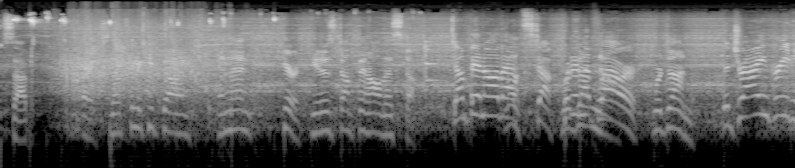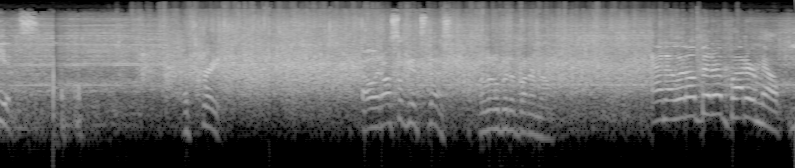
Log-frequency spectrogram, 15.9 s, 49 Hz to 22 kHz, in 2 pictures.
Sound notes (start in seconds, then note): 10.7 audience applause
